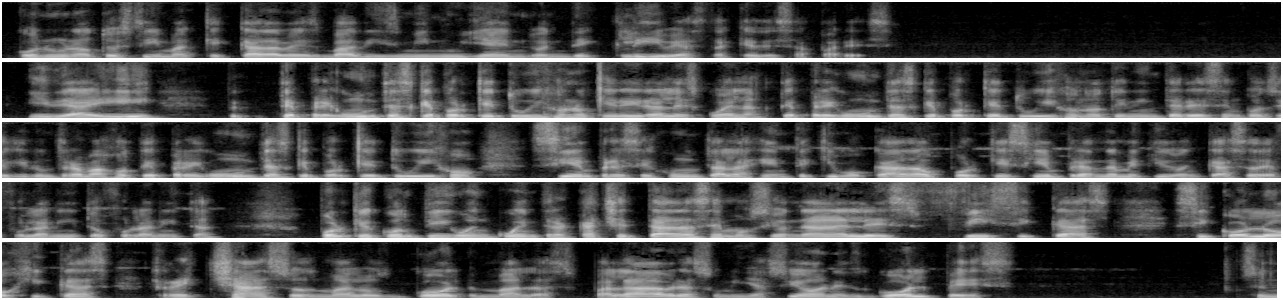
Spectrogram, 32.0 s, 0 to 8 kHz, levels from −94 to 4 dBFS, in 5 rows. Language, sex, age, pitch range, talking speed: Spanish, male, 50-69, 125-155 Hz, 160 wpm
